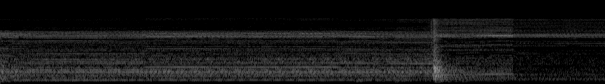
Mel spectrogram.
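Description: Electrohydraulic unit of a paving machine running with a steady hum while it lowers the machine from its transport wheels onto its drive tracks. A short clunk comes about four seconds in, and the hum drops away about a second later.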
